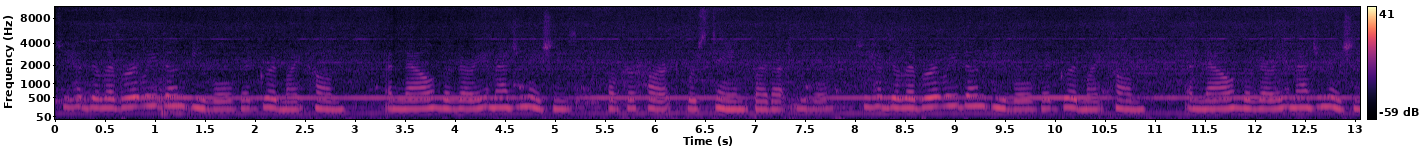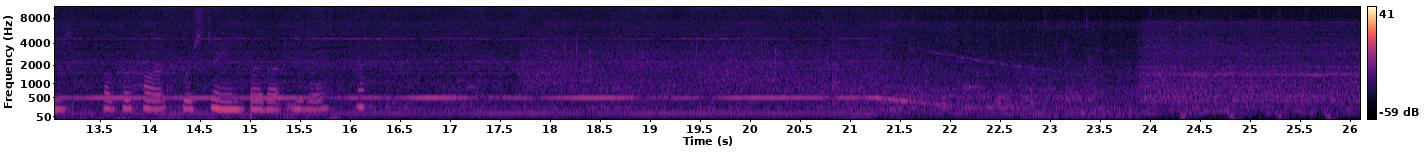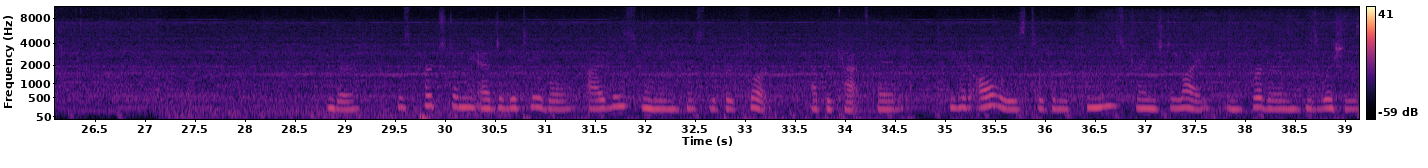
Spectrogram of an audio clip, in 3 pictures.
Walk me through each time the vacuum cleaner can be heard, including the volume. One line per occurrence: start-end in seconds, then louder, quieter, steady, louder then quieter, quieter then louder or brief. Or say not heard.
0.0-39.1 steady.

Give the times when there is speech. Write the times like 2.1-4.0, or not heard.
0.0-16.1, 28.8-39.1.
